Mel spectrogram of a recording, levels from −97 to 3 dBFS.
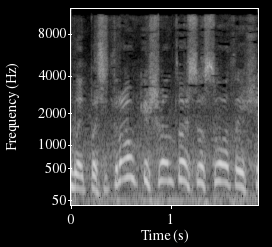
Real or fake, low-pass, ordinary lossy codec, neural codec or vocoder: real; 10.8 kHz; AAC, 32 kbps; none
